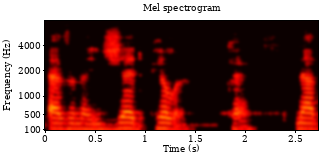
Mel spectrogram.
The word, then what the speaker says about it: Djed: like as in a Jed pillar okay now this DJ DJ is pronounced like a soft J like a letter J in English Okay so if you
